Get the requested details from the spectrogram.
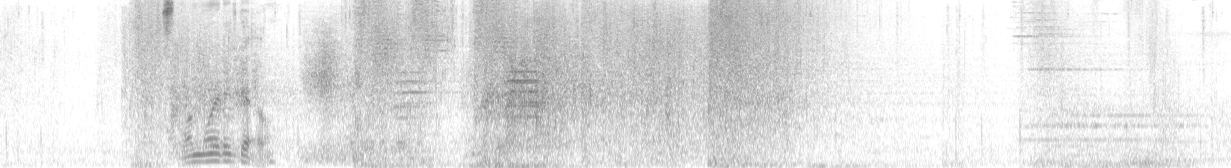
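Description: Footsteps clatter on a stone floor.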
